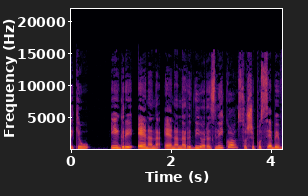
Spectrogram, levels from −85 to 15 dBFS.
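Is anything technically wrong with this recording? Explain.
No, nothing in the clip points to a technical fault.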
